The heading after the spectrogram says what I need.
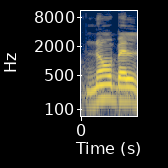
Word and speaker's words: Nobel: तो आपको स्पष्ट याद रखना चाहिए कि नोबल मतलब नेक, नोबल मतलब उच्च श्रेणी का, और नोबेल एक व्यक्ति का नाम जिसके नाम से पुरस्कार है.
